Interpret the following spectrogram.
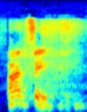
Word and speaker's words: parfait: Parfait. Parfait. Again, T is silent here.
